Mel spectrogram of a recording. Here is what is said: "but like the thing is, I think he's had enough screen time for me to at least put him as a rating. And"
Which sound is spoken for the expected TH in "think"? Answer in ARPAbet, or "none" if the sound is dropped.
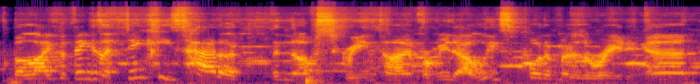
TH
